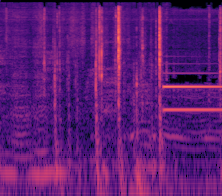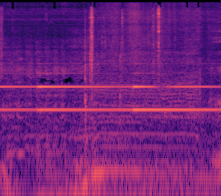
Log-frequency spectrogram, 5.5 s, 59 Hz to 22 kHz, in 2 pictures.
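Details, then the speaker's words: 2006 Lexus LS430, 83,333 miles, cold start around 40°F after freezing night: clicks, clunks, then steady electric motor whir as the power mirrors fold, rather noisy; normal mirror operation. "You could hear the power mirrors folding. They make kind of a racket."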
